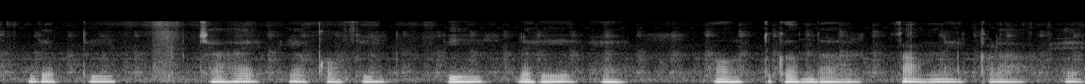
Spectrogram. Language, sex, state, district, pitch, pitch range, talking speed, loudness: Hindi, male, Uttar Pradesh, Jalaun, 120 Hz, 115-125 Hz, 65 wpm, -18 LUFS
